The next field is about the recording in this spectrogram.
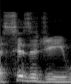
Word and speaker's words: Syzygy: It's Syzygy. – The good thing is it's whatever people want it to be. That's what it is. – Syzygy, right? – Yeah, Syzygy.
